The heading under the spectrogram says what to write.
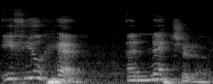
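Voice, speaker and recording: A male lecturer with a high-pitched, animated voice gives a conference lecture in a hall. He speaks emphatically and deliberately, repeating key words for effect. The room is echoey, the mic is distant, and there's faint noise.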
